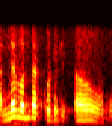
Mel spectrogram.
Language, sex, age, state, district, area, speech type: Kannada, male, 60+, Karnataka, Chitradurga, rural, conversation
